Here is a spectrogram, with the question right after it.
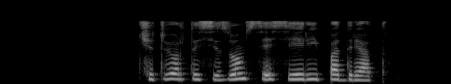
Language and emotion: Russian, neutral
